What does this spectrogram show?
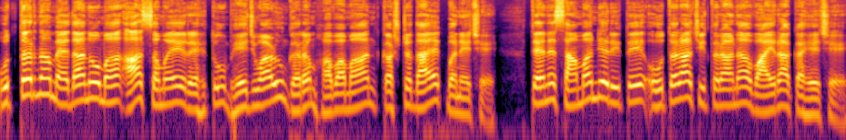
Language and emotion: Gujarati, neutral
